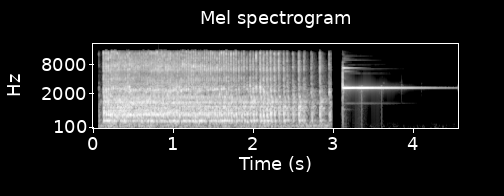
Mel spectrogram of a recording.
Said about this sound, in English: could you please spin the chore wheel, that big wheel that's sitting behind you?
